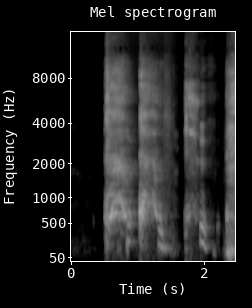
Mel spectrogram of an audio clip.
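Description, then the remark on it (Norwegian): A short coughing fit: four harsh, raspy coughs in quick succession after a brief silence, fairly loud, with no talking. “Jeg fikk du et lite hosteanfall her ja, jeg...”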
